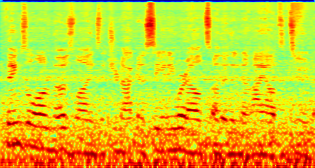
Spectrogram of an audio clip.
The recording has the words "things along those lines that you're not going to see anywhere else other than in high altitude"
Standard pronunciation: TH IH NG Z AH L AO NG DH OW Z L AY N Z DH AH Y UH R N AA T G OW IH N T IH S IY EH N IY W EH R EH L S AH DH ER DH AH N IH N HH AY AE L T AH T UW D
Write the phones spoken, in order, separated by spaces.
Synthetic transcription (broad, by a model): TH IH NG Z AH L AO NG DH OW Z L AY N Z DH AH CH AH R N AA T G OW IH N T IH S IY EH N IY W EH R EH L S AH DH ER DH AH N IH HH AY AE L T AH T UW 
